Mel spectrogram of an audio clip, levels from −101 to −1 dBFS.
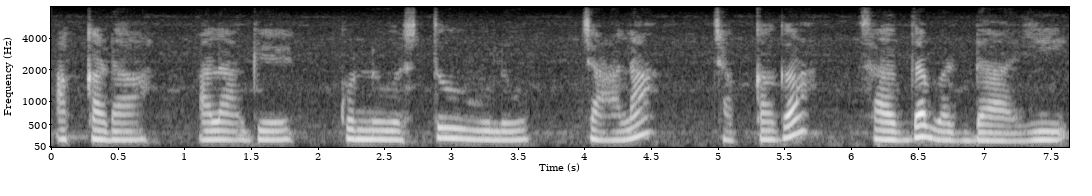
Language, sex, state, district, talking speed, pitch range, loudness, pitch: Telugu, female, Andhra Pradesh, Sri Satya Sai, 55 wpm, 180-195 Hz, -19 LUFS, 185 Hz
